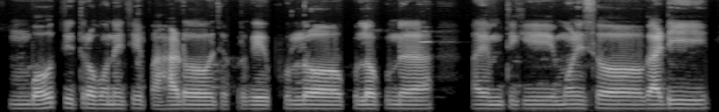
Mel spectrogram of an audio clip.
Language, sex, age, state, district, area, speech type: Odia, male, 18-30, Odisha, Mayurbhanj, rural, spontaneous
